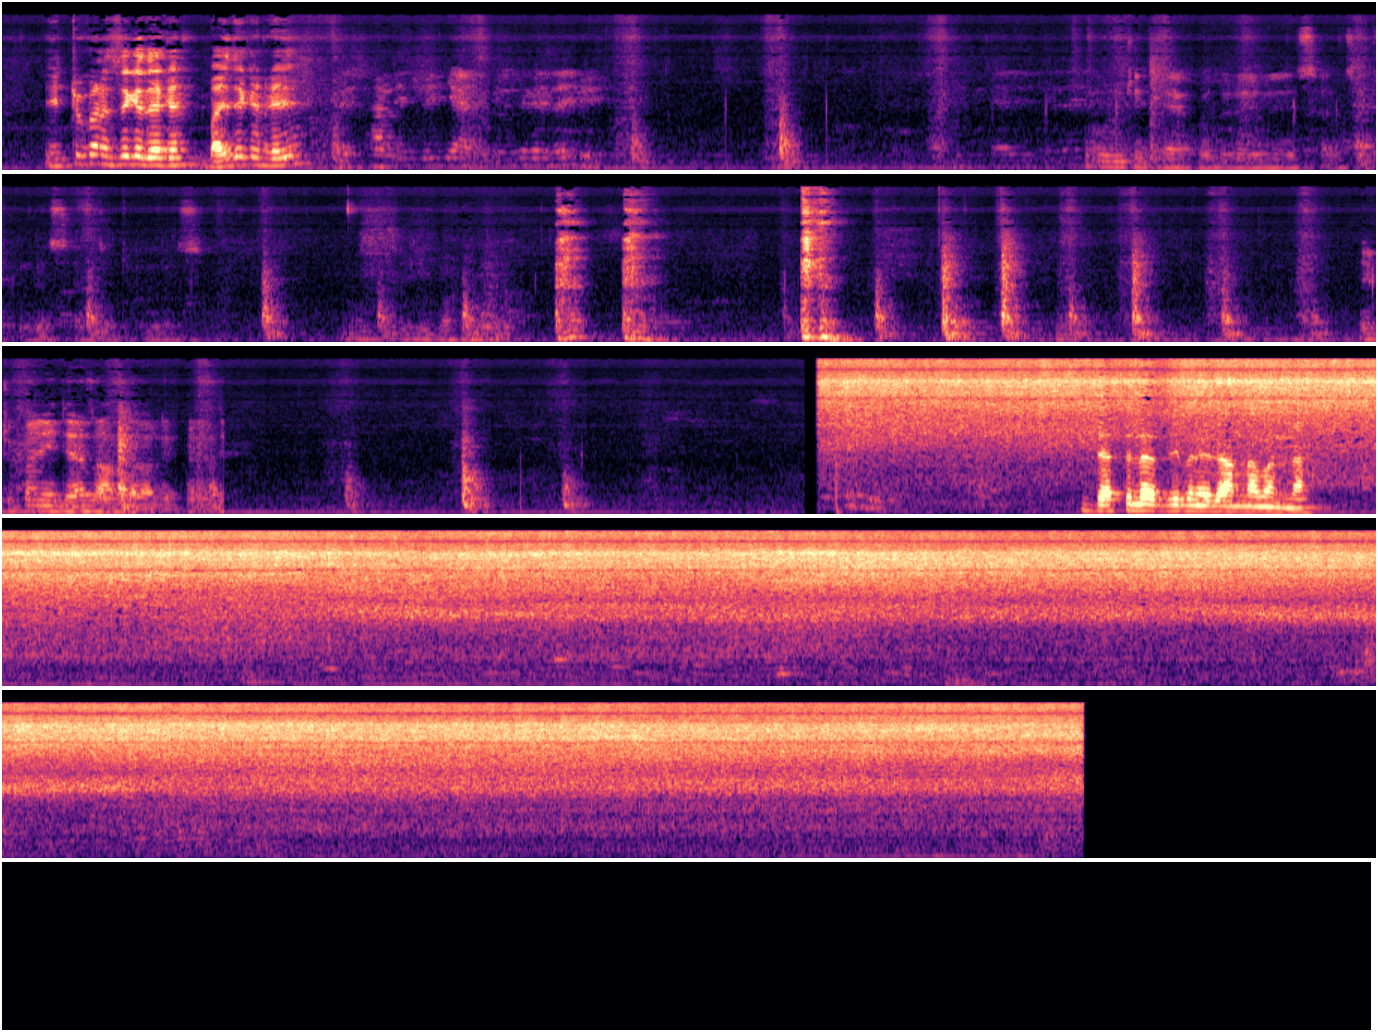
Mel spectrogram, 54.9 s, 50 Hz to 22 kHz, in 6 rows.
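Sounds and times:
gas burner hissing: 0:23.8 - 0:43.9.

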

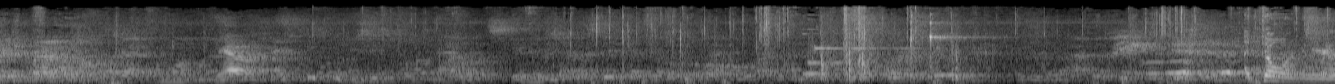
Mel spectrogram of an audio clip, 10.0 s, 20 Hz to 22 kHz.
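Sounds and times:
background chatter: 0:00.0 - 0:10.0
electronic tester beeping: 0:06.0 - 0:07.2.

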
